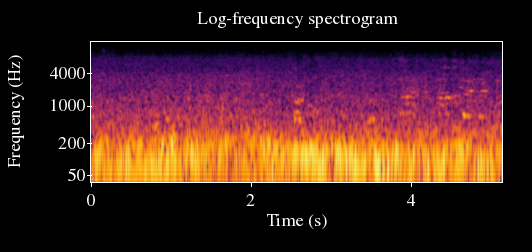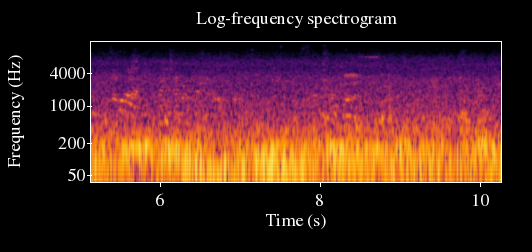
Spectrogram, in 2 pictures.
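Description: Sightseeing bus driving, heard from inside the cabin: a steady low engine hum under even road and tyre noise.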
